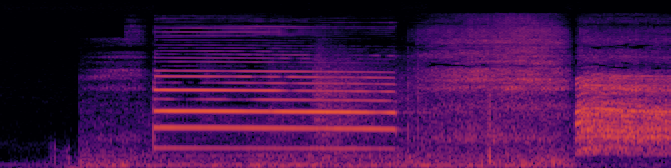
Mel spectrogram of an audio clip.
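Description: A shopping cart full of inflatable ducks, pushed down by hand, squeaks all at once like dog toys: a loud, shrill, sustained honking tone for about a second and a half, then harsher, noisier squealing bursts that stop and start. No one speaks.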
